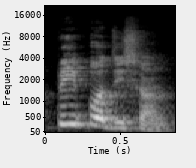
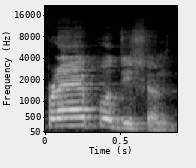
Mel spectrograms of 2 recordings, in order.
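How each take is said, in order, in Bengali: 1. প্রথম স্বরধ্বনিটি 'ee'-এর মতো শোনায়। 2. প্রথম স্বরধ্বনিটি 'eh'-এর মতো শোনায়। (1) "নট প্রিপোজিশন" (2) "উচ্চারণ হচ্ছে প্রেপোজিশন, প্রেপ"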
